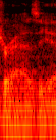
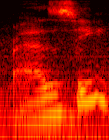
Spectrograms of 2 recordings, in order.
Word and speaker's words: Razzie: It probably is Razzie, actually. Pronounce... Razzie?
